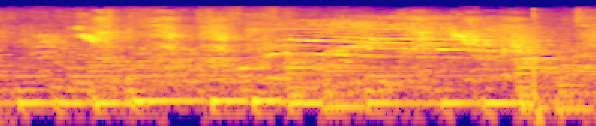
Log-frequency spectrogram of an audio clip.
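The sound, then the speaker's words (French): A cat meows and yowls repeatedly in the courtyard of a mosque over a steady low hum, with no voices heard. “On va entrer dans la cour de la mosquée. Il y a un chat qui se sauve.”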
